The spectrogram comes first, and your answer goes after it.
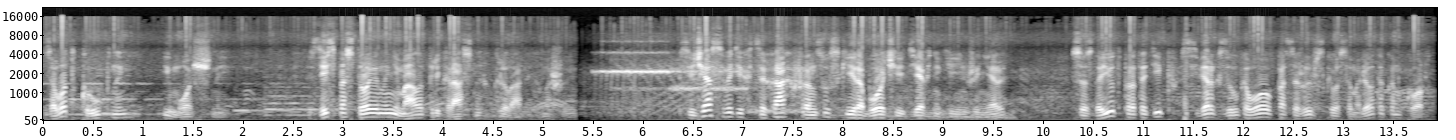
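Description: A man's voice: fairly low pitch, sing-song, normal speed, low-quality recording. A man narrating a 1960s newsreel with a formal, declamatory announcer delivery, old newsreel sound. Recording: narration over loud music.

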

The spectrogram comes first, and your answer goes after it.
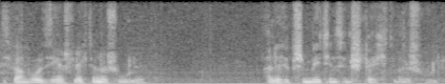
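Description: An actor playing a charming male painter who courts a young woman, with a soft, persuasive manner, in old German film acting. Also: fairly low pitch, fairly quick, creaky, noisy background.

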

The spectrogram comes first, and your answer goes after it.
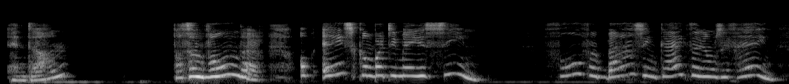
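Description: A woman teaching a children's Bible class, telling a story to children in an expressive way. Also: very high voice, lo-fi sound. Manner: slow, expressive, lively telling.

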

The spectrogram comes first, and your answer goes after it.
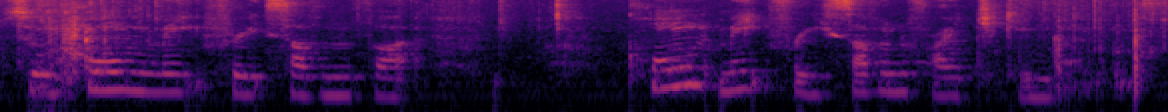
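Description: Young woman vlogger, chatty label-reading haul talk, slight gravel, echoey kitchen with noise behind. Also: a little high, fairly even intonation, slow. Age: young adult. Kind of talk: casual grocery haul vlog. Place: small home kitchen, indoors. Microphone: camera at arm's length.

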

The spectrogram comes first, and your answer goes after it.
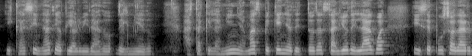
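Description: A woman storyteller reading a folk tale aloud with expressive, dramatic narration. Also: fairly low pitch.

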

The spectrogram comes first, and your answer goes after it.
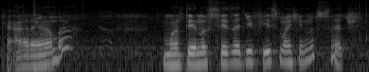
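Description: A young man with a Brazilian accent giving relaxed, slangy commentary while playing a game, chatting with viewers through a headset mic. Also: fairly high pitch, normal speed, a little hiss or hum. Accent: Brazilian Portuguese. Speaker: gaming youtuber. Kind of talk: casual gameplay commentary. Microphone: headset microphone.

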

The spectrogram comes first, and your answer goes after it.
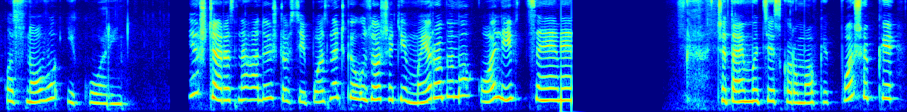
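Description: High-voiced woman teaching young children. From Ukraine. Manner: slow, clear classroom instructions with questions to pupils. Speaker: primary school teacher. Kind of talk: recorded online lesson for children.

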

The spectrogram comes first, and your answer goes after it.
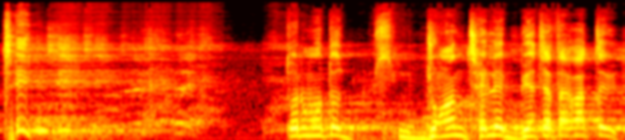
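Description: A man delivers a sermon in a high, lively voice. He tells comic stories and urges his listeners to answer him louder. The sound carries a long reverb, as in a large venue. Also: moderate pace. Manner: animated, calls on the crowd to repeat loudly. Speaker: Islamic preacher. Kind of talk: Bengali waz sermon.

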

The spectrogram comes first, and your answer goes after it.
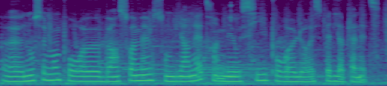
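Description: A woman in her thirties from France, a head chef, answers interview questions with many fillers and restarts. Her fairly low voice is creaky, with fairly even intonation and a moderate pace. She is filmed in a leafy outdoor courtyard on a lapel mic, with soft background music.

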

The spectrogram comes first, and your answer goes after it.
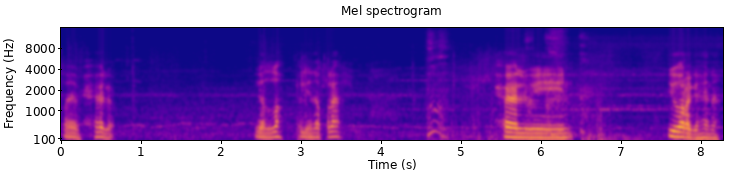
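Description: A young man talks his way through a horror game in a slightly high, gravelly voice. He mutters nervous remarks and little gasps as he goes, with faint game music underneath. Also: flat delivery, takes it slowly, pauses often, dull audio. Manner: talks himself through each step with nervous exclamations. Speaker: gamer. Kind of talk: horror game let's play commentary.

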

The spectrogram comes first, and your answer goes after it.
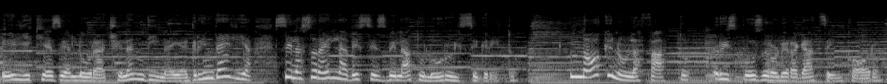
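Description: A woman narrating a children's fairy tale in an expressive, lively storytelling manner. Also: mid-range voice, fairly quick, hardly any pauses. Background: background music.

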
